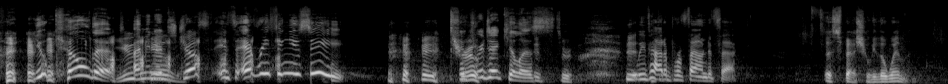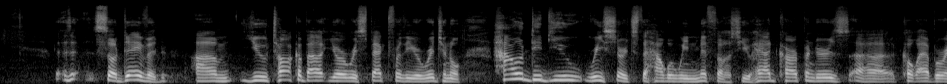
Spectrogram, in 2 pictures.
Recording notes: Live from the Universal backlot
